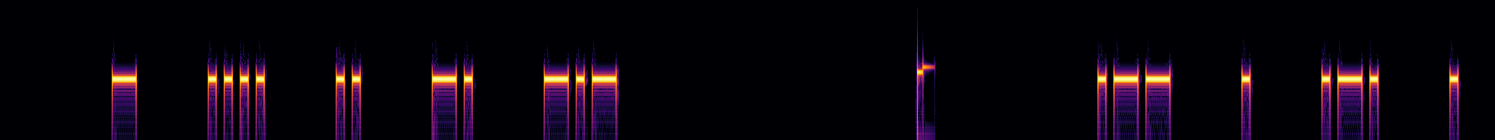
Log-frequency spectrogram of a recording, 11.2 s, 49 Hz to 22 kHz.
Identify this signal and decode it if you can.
Morse code, heard as a keyed tone, about 20 wpm, spaced as for 11 wpm, 700 Hz. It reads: THINK WERE
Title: 3x Character Spacing - Top 200 Words - 20wpm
